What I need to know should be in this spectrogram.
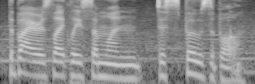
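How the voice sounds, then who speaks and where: An actress playing a cool, shrewd and composed operative in a video game, speaking with calm assurance. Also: female voice, sits low, a little fast, over music, natural voice. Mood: cool, calculating. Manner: calm, assured, smooth-talking.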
